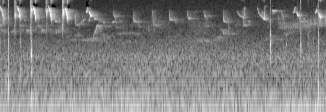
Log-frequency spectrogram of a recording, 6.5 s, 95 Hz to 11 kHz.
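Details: Thrush nightingale song recorded 8 May 2022, opening with five loud, high, sharp clicking notes in quick succession, then a quieter stretch of thin, distant chirps and scattered clicks from other birds.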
